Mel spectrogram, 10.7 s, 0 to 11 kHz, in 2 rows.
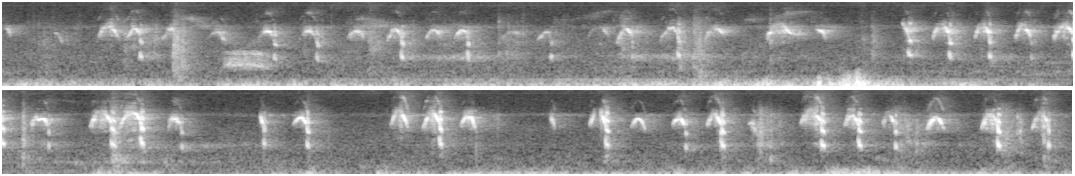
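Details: Common buzzard chicks in a Hungarian nest at Tiszalök, filmed by live nest cam in late May 2022 during sibling aggression: dense bursts of shrill, high chittering squeals with short pauses and a brief low rumble.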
